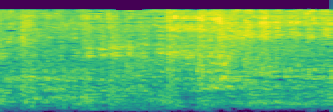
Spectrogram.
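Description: Flames roar in a burst of fire.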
